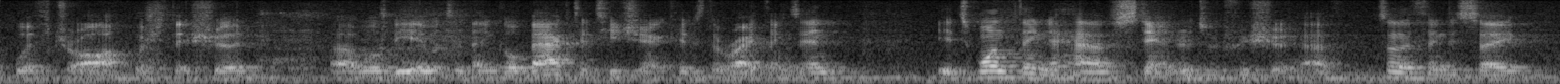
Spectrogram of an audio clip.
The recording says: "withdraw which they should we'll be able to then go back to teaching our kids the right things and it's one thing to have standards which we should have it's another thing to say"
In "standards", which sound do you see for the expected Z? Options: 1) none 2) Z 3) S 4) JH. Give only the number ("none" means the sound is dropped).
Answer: 2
